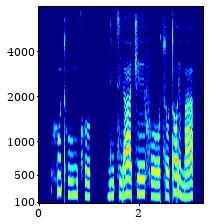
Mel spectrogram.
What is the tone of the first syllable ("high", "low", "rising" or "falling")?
high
